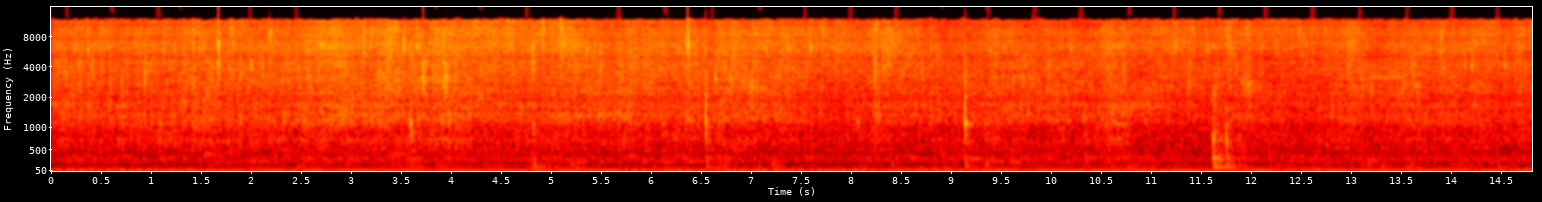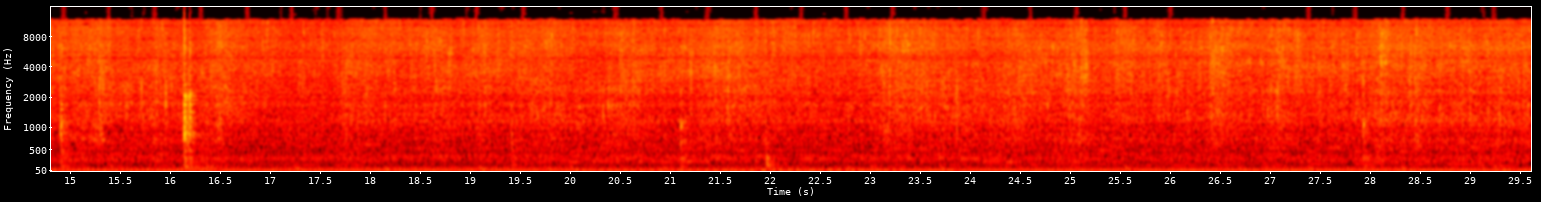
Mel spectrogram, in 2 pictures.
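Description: Ackee, saltfish, onions and bell peppers sizzling in oil in a frying pan while a wooden spoon stirs them, a steady hiss with a couple of sharp knocks about twelve and sixteen seconds in.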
